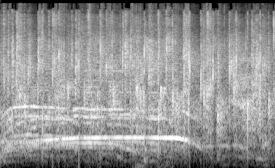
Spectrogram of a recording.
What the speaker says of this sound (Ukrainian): Оплесками привітаємо у Василя сьогодні день народження.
